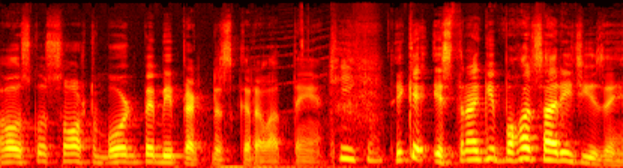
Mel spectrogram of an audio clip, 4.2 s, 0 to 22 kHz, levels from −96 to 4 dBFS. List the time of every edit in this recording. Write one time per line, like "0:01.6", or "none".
none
